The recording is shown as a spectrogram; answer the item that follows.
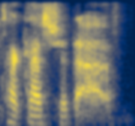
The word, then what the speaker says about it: Takeshita: On AEW, they say Takeshita.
